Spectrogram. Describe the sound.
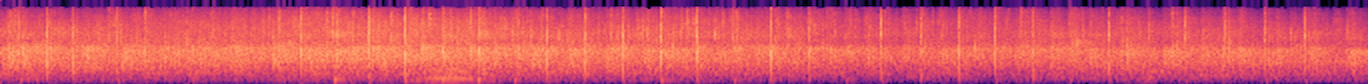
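A crowd applauds steadily for about ten seconds, a dense wash of many hands clapping at an even, sustained level, with a brief murmur of voices partway through.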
